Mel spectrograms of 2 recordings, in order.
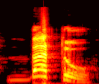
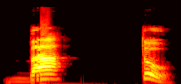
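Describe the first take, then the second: First: Said in the usual way. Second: "bateau" in two separate syllables, long pause between; split into syllables. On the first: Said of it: "donne le mot". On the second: Shown as a demonstration. Teacher joining syllables for learners, "bateau" broken in two. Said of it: "L'association de ces syllabes".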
